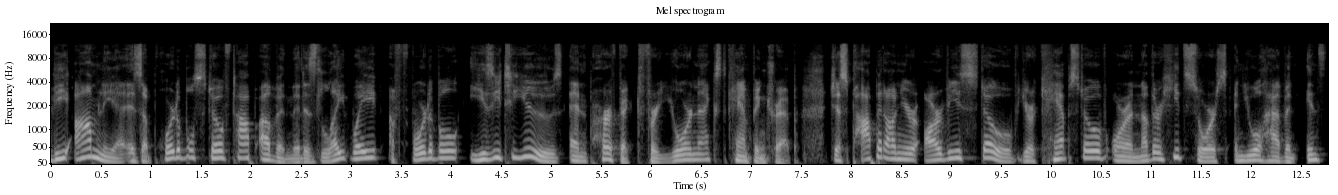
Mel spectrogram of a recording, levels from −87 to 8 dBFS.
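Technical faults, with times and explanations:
Nothing stood out on listening to this speech clip.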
